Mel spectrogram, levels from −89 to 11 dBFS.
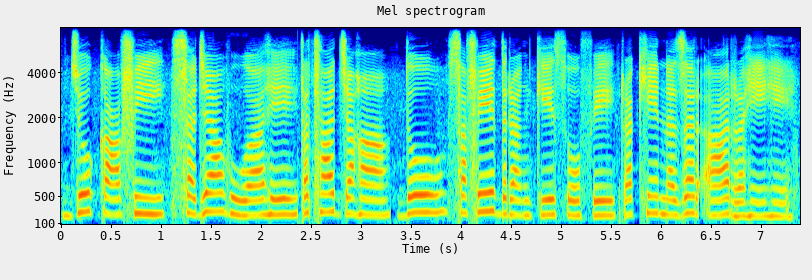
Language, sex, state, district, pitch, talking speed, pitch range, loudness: Hindi, female, Maharashtra, Nagpur, 230 Hz, 140 wpm, 220-250 Hz, -14 LUFS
